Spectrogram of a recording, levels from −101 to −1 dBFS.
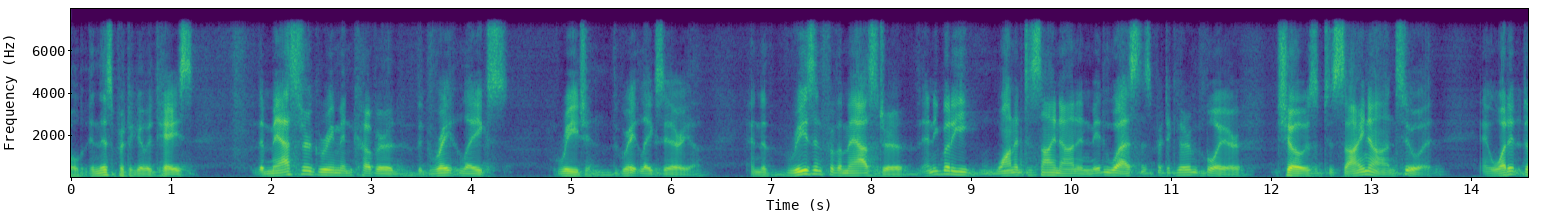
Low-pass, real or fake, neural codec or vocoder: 7.2 kHz; fake; codec, 16 kHz in and 24 kHz out, 0.9 kbps, LongCat-Audio-Codec, four codebook decoder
